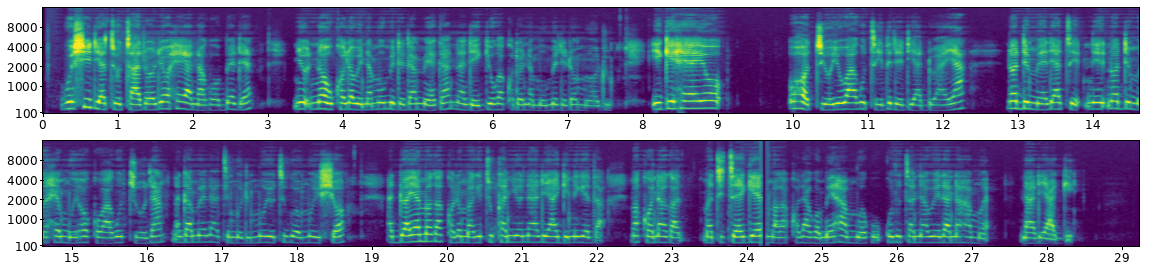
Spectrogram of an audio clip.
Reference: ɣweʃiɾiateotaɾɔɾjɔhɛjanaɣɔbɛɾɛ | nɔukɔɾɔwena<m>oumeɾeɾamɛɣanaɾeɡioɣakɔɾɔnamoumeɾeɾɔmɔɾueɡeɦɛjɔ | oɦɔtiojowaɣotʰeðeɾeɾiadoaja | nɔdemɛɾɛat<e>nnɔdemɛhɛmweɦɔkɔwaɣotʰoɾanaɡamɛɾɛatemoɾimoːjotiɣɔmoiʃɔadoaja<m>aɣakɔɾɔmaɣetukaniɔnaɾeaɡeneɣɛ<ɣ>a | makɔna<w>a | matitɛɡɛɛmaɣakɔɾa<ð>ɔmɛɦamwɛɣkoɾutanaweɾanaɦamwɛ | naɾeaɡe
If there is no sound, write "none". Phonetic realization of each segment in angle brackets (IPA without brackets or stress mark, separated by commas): m, e, m, ð, ɣ, ɣ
